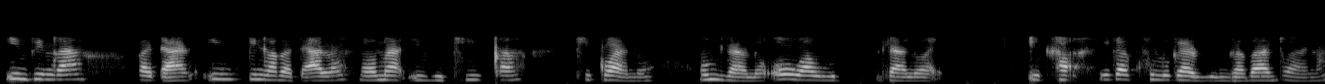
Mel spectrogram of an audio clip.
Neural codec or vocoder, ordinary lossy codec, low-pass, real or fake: codec, 16 kHz, 2 kbps, X-Codec, HuBERT features, trained on general audio; none; 3.6 kHz; fake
